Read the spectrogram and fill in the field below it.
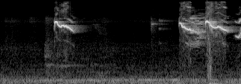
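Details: Caged white-eye singing in the lively 'tembakan' (shooting) style: a high, thin, descending whistled note, then after a pause a longer burst of two or three sharp, slurred high notes over a quiet low hum.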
